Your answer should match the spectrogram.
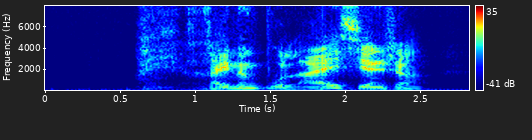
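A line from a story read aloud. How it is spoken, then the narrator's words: Awkward, joyless. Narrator (Chinese): 祥子似乎连怎么笑都忘了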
